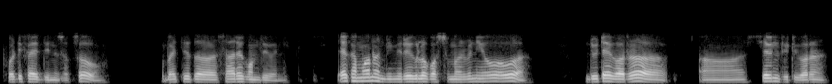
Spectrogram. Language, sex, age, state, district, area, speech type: Nepali, male, 18-30, West Bengal, Darjeeling, rural, conversation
